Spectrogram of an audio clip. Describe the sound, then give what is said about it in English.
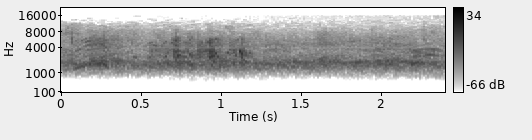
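Geese honking in a park: a thin, continuous flurry of overlapping squawky calls, fairly faint, with no voices. “Enormous numbers of geese and swans.”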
